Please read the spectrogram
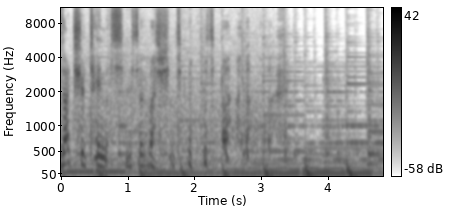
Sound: laughs; light instrumental music

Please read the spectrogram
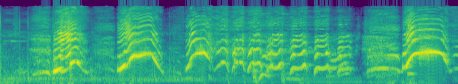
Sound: screaming; screams again

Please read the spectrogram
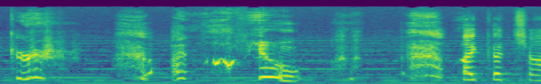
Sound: sobbing

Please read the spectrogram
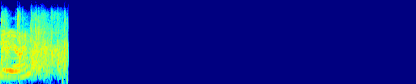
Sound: applause

